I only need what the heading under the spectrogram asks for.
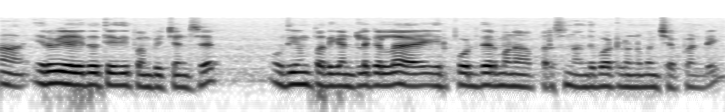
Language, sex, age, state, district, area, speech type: Telugu, male, 45-60, Andhra Pradesh, Anakapalli, rural, spontaneous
